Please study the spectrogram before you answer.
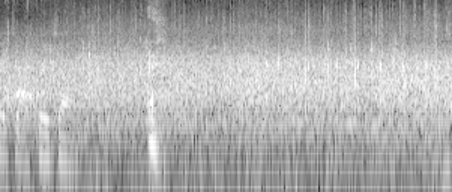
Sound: applause

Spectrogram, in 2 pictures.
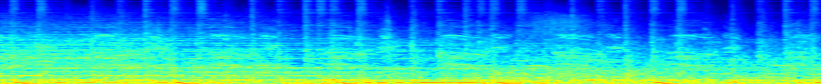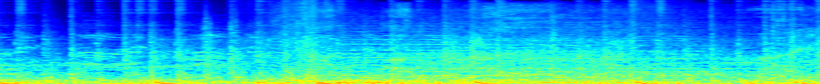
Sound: crowd Cheering

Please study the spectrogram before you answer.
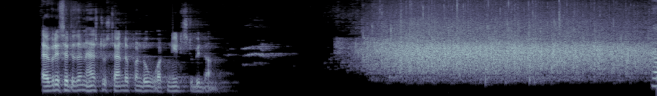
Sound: applause

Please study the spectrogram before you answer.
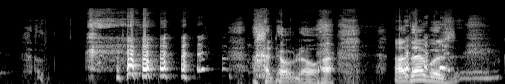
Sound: laughter

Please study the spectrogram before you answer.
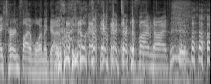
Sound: laughter

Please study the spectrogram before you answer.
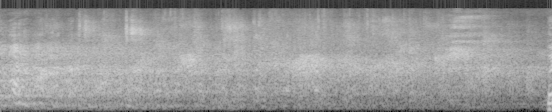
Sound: laughter

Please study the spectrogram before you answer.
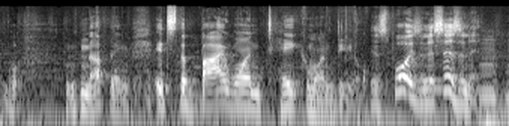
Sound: laughs

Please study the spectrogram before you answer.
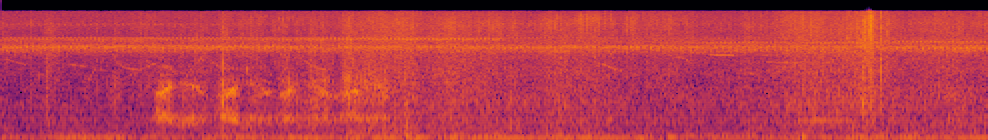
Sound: whispering

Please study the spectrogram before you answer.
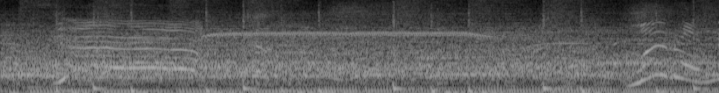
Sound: whistle blowing

